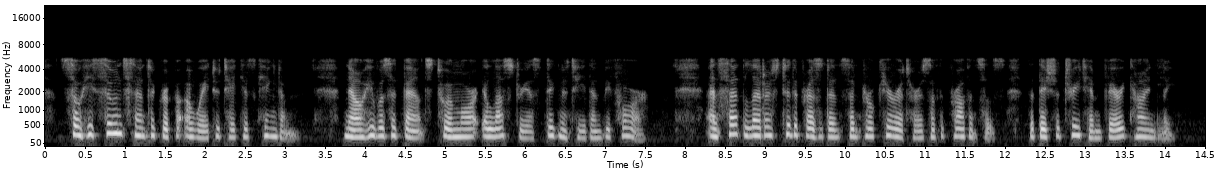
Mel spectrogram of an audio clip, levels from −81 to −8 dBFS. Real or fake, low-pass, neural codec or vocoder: real; 5.4 kHz; none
